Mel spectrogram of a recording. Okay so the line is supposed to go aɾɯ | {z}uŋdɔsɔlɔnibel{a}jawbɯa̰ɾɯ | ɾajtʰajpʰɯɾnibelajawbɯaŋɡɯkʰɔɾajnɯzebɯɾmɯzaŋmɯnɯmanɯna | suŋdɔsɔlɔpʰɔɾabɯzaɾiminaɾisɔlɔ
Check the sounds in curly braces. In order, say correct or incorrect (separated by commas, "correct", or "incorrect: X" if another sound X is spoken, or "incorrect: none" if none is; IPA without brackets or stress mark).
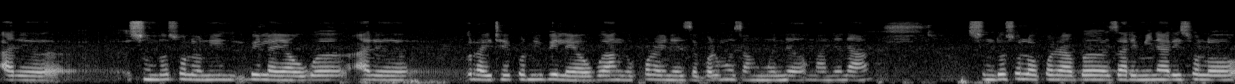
incorrect: s, correct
